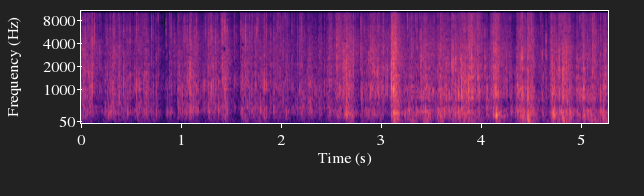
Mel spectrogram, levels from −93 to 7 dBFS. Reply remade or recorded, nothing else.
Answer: recorded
